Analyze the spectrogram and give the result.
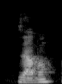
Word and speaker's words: Szabo: Nick, I think Szabo, I'm not sure how to say his last name. – Szabo, okay.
